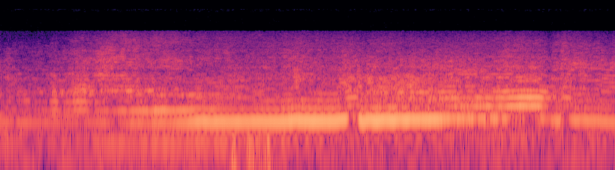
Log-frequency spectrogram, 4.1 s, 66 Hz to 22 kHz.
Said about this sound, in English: So that Porsche for the moment, that flat six, not making any noise. And all the thunder on the track, no lightning in the air, thank goodness, is from the two V8 Corvettes.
